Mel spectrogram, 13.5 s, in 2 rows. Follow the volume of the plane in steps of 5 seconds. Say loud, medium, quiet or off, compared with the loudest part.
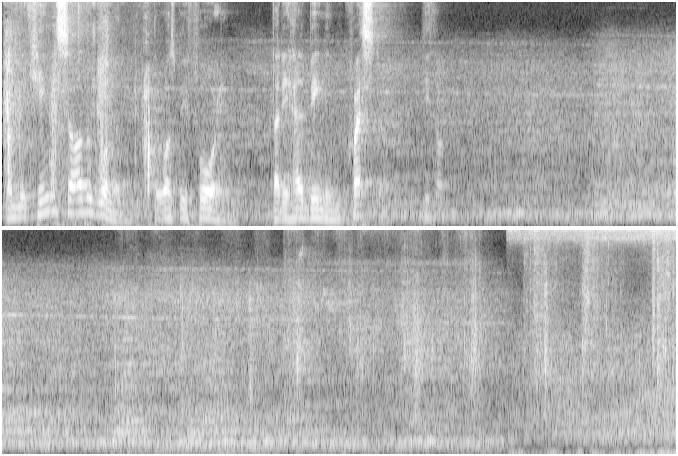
medium, loud, loud.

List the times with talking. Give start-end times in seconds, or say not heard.
0.0-4.4.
